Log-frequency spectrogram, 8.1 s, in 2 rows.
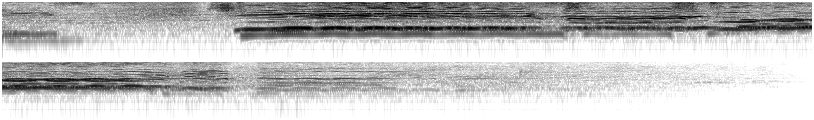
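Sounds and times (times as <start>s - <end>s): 
carolers singing: 0.0s - 6.4s.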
